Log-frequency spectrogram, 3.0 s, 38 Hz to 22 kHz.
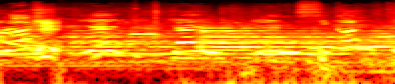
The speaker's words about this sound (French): Et qu'est-ce qu'on entend? Les cloches. Oh, c'est les cloches. Et ça veut dire qu'il est quelle heure? 10h. 11h. 11h.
